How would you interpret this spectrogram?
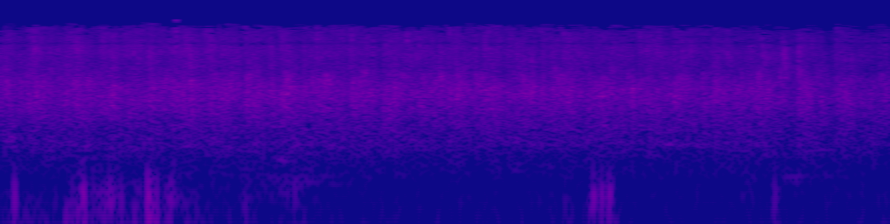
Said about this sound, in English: How about one last round of applause for our contributors today?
